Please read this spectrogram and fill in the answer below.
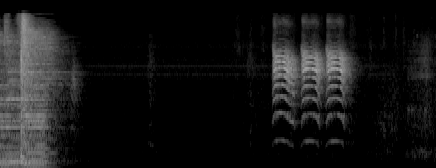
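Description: Background rock music fades out in the first second. After a short near-silent pause, a pet bird gives three quick chirps, each rising and falling in pitch.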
